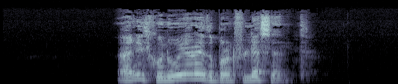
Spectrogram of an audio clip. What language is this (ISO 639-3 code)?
kab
